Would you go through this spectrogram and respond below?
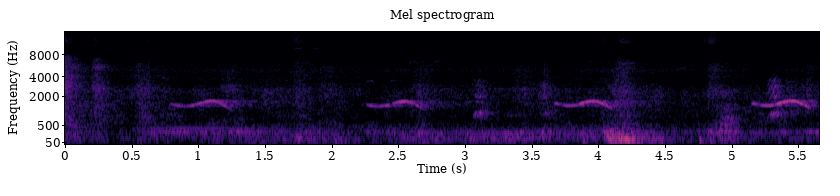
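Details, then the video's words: Monkey calling while eating: short whistled notes that rise and then fall, repeated four times about every 1.4 seconds at a steady pitch, over low rustling and chewing-like background noise. "Monkey 🐒 eating and making sounds"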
